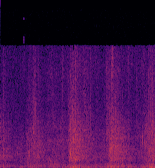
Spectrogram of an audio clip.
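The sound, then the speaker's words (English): Heavy, low thuds of people in a room stomping their feet on the ground in a steady rhythm, with repeated dull impacts roughly every half second and no voices. “So, if you don't mind, wherever you are, start stomping the ground.”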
